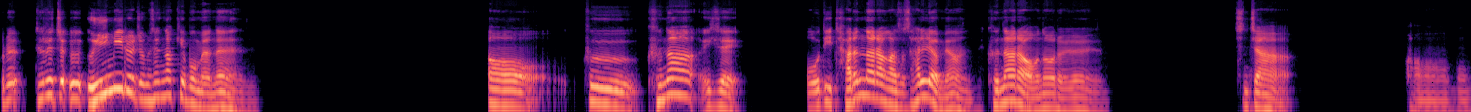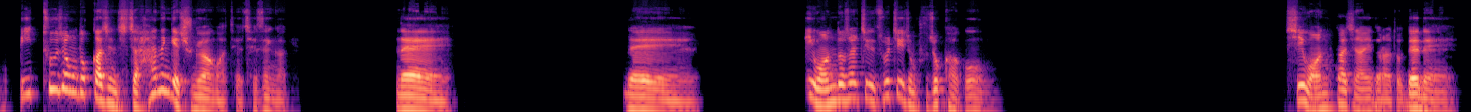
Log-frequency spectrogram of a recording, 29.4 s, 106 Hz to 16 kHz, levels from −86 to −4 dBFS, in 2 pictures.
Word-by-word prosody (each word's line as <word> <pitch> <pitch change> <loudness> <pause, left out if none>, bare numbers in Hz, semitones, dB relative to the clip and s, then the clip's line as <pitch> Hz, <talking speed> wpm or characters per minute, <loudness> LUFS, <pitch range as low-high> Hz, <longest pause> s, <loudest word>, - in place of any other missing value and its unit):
그래 185 +4 -3
도대체 225 - +2
의 390 0 +3
의미를 265 - +5
좀 190 -2 -3
생각해 215 +1 -3
보면은 120 - -3 2.3
어 145 - 0 0.4
그 155 -6 -1
그 175 - -5
나 230 +1 +1
이제 140 -1 -4 0.6
어디 145 +5 -2
다른 155 +7 +1
나라 215 -5 +4
가서 140 -4 0
살려면 120 - -1
그 - - -11
나라 170 +1 +3
언어를 105 -5 -5 1.3
진짜 - - -2 1.1
어 90 -1 -14
뭐 95 +6 -19
B 245 +2 -7
2 300 -1 +1
정도까진 245 - +4
진짜 130 +1 0
하는 265 +4 -1
게 - - +6
중요한 110 -4 0
것 90 - -6
같아요, 85 0 -13
제 95 - -10
생각엔. 95 -5 -9 1.1
네. 100 -7 +4 1.7
네. 95 -7 0 1.0
B - - -1
1 150 +2 +4
도 190 - +4
솔직히 195 -1 -1
솔직히 215 +1 -3
좀 140 -5 -4
부족하고 110 -10 -7 2.9
C 180 - +2
1 120 -3 0
까진 145 -5 -1
아니더라도 95 -2 -5
네네. 90 -7 +2
135 Hz, 180 characters per minute, -23 LUFS, -, 2.9 s, 게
